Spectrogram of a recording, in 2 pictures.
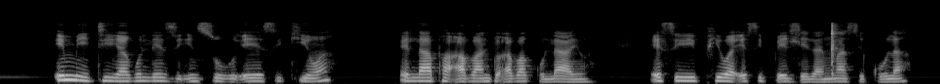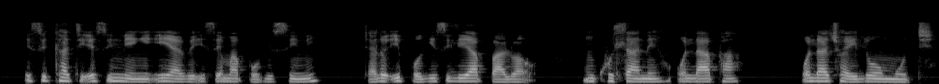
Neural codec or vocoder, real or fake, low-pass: none; real; 7.2 kHz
